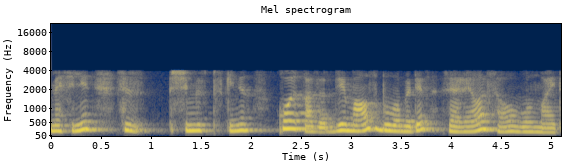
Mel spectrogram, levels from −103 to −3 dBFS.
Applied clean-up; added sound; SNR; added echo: none; none; none; none.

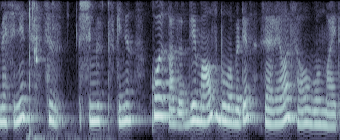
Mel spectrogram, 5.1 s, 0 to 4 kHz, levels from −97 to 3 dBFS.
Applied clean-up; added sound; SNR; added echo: none; Raindrop / Splash, splatter; 16 dB; none.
